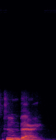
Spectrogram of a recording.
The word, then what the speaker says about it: Thunberg: But in Swedish, it's Thunberg. That's how it's pronounced.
